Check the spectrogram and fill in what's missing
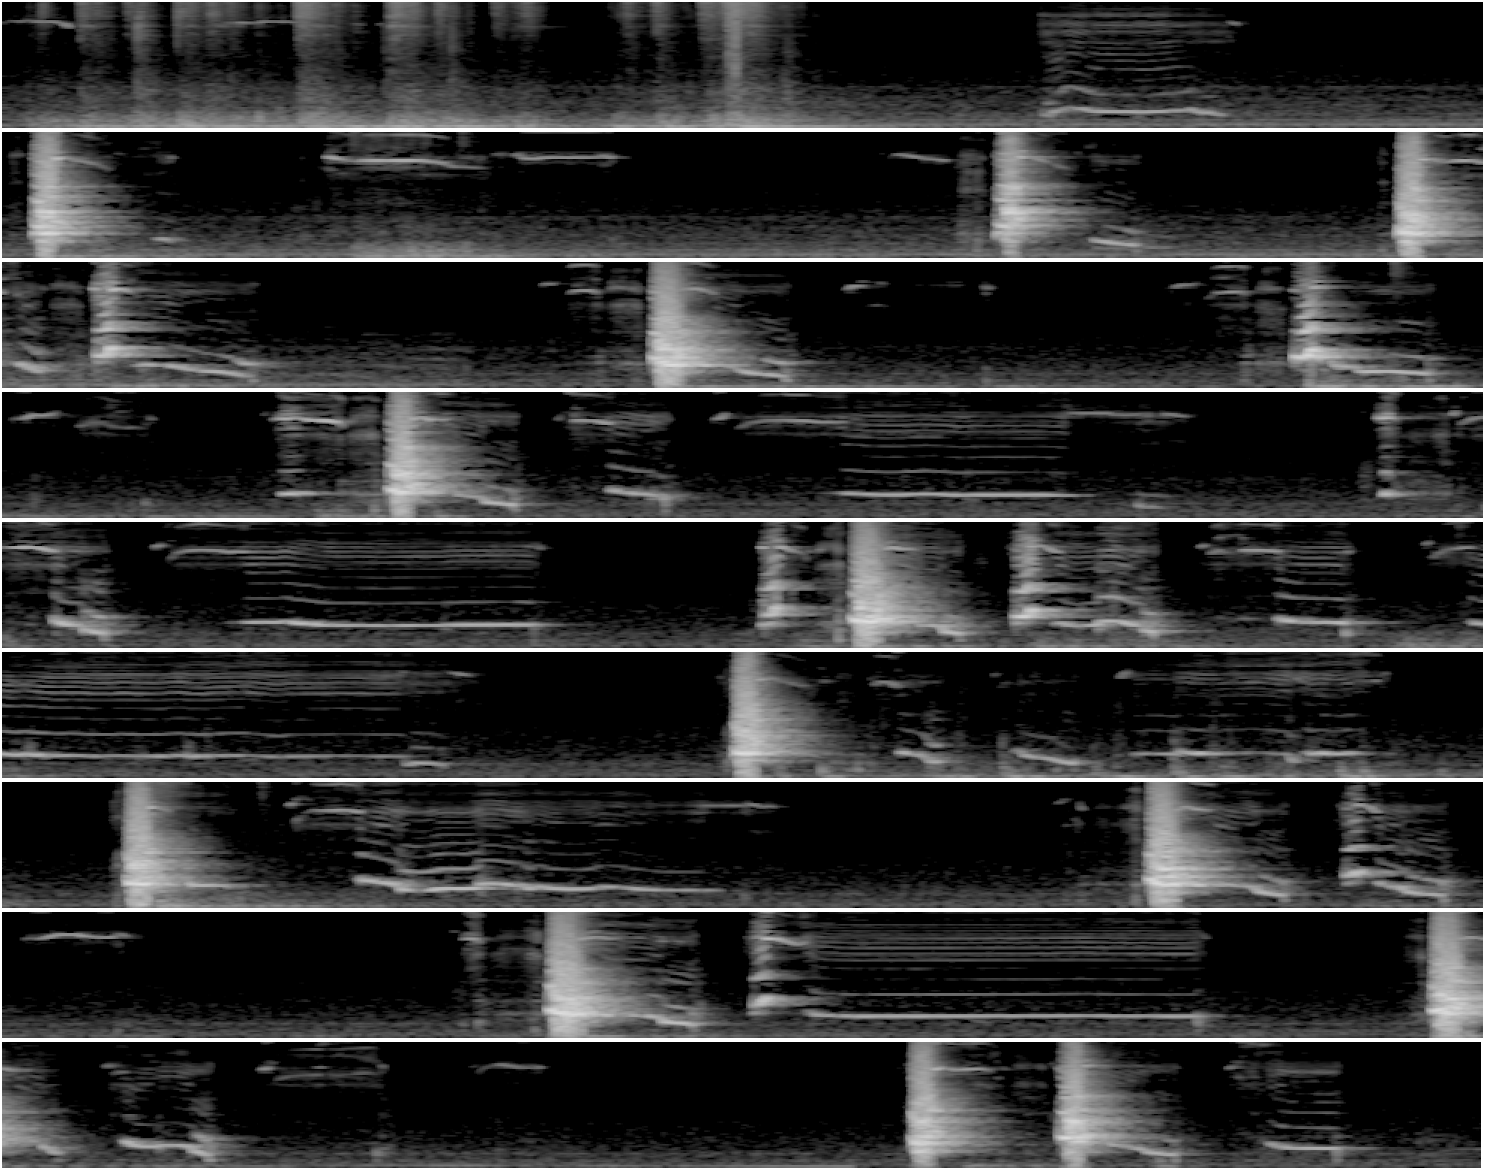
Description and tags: Young dog barking and whining in his crate
It's FINE. He's just upset because we went two seconds without playing with him :D
whining, cry, barking, howl, sad, golden-retreiver, dog, whine, crate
